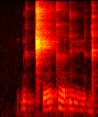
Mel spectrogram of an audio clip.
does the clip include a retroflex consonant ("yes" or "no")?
no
